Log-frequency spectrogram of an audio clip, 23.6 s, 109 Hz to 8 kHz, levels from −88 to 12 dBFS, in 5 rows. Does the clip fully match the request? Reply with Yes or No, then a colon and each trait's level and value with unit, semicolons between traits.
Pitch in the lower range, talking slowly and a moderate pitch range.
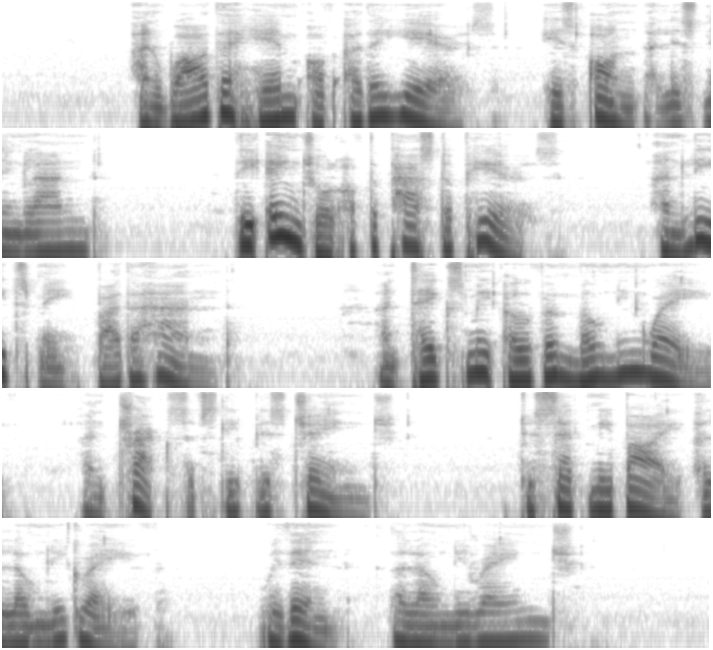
Yes: low, 130 Hz; slow, 115 wpm; average, 4.0 semitones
